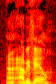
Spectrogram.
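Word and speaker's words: Ebbw Vale: from nearby it was a B Vale Minoo if I'm pronouncing that right it's EB BW v-a-l-e it was the name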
